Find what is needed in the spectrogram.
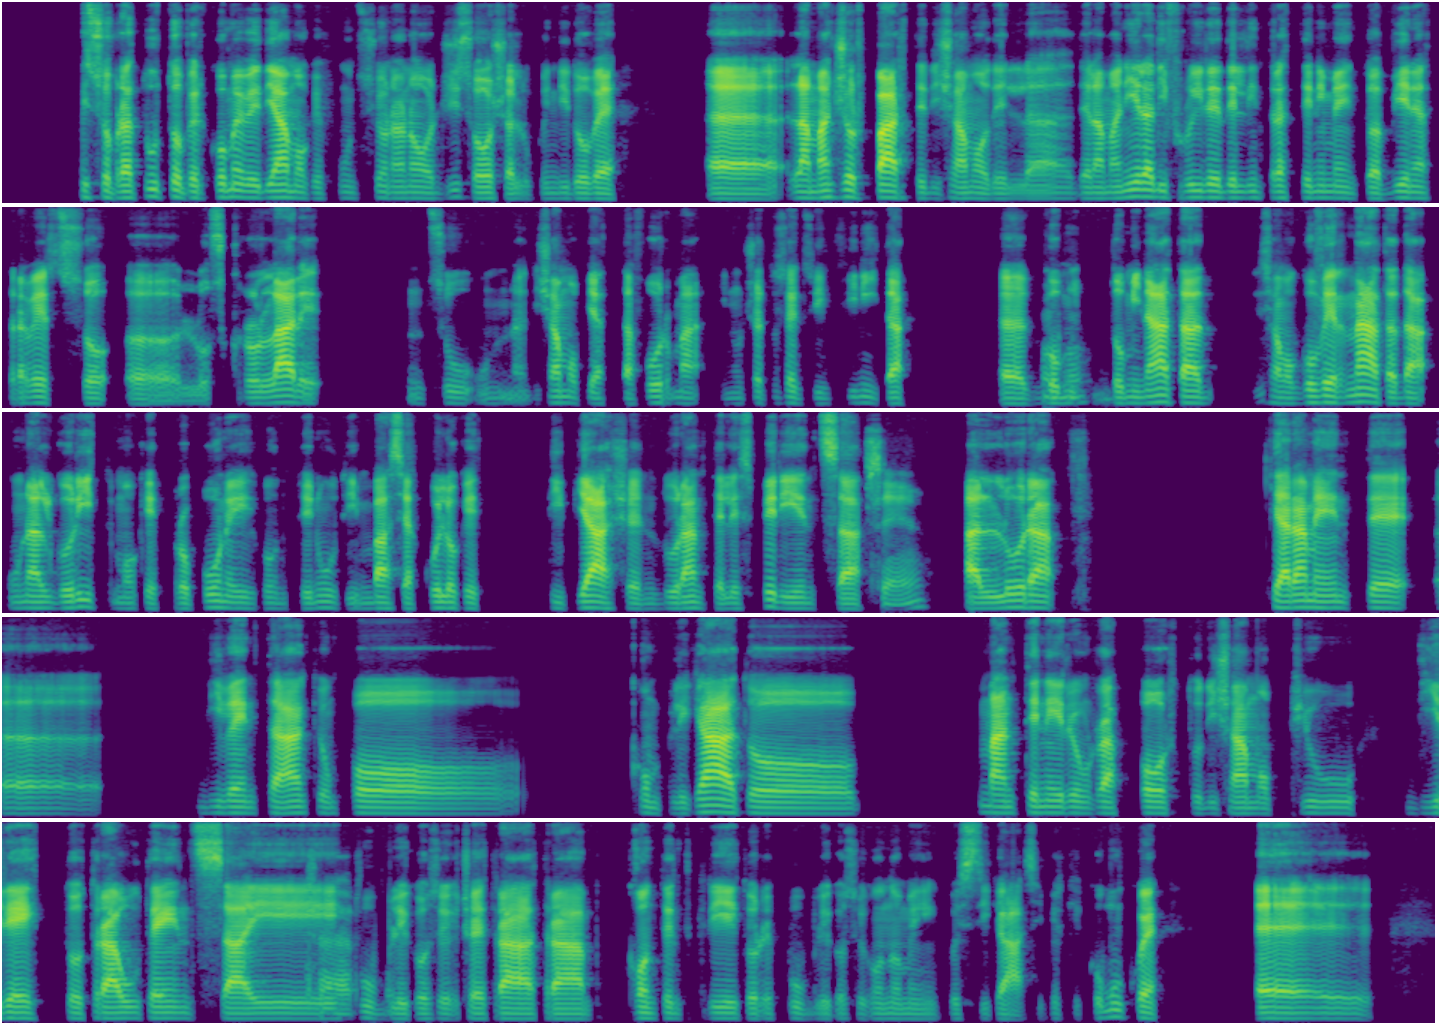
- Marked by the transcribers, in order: other background noise; "cioè" said as "ceh"
- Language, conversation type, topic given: Italian, podcast, In che modo i social media trasformano le narrazioni?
